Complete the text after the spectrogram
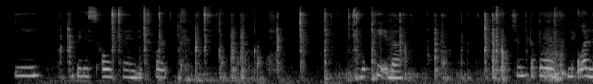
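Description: A metal key clicks and turns in a small lock.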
